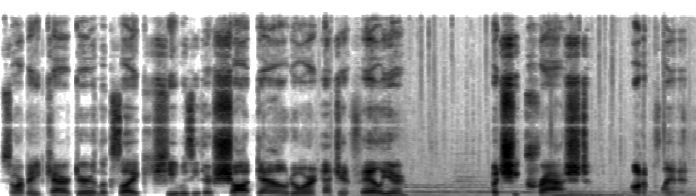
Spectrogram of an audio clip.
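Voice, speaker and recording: A man's voice: mid-range voice, measured pace, pushed and bright, faint music behind. A man giving casual, rambling, explanatory commentary as he plays through a video game. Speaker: gamer narrating a playthrough.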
